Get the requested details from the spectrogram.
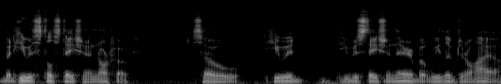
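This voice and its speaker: A man with an American accent speaks very fast in a very deep, low voice with vocal fry. His intonation is monotone and flat, and his pauses are long and frequent. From US Midwest / North Carolina (military family). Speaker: community podcast host. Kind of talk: casual interview.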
